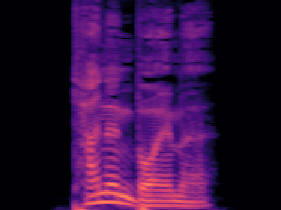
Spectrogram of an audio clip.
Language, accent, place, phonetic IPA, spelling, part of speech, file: German, Germany, Berlin, [ˈtanənˌbɔɪ̯mə], Tannenbäume, noun, De-Tannenbäume.ogg
- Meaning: nominative/accusative/genitive plural of Tannenbaum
